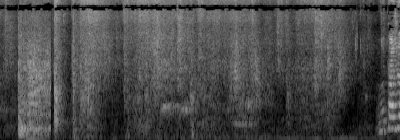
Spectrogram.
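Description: Water being pushed across a wet floor with a squeegee: irregular sloshing, swishing strokes, the loudest about half a second in.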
